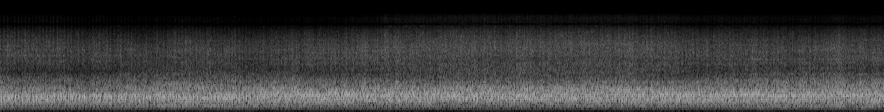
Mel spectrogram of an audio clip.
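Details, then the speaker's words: Old Craftsman LUV (Lawn Utility Vehicle) riding mower, non-runner revived, fuel cap left loose as vent suspected plugged: steady, even engine drone with no misses, surges or knocks; stays running and goes in gear; normal running. "all right well it stays running and it does go in gear"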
